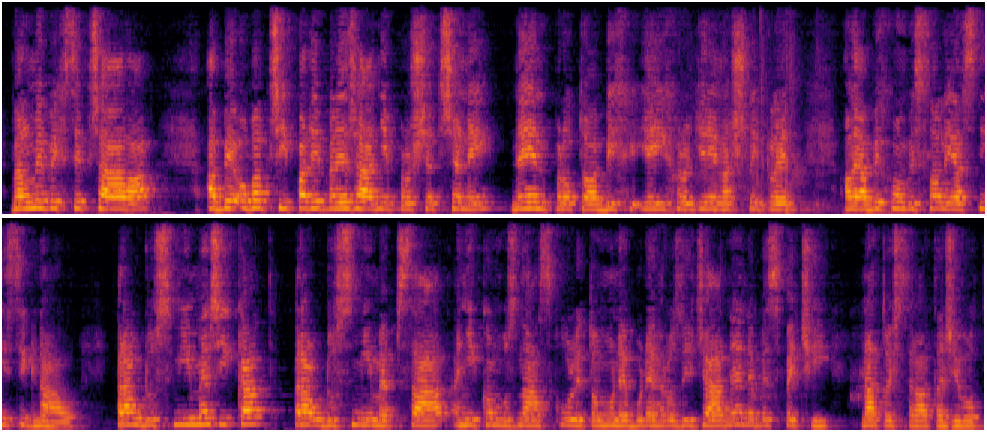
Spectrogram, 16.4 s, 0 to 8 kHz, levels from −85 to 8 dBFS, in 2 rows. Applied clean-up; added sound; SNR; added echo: neural separator model SepFormer DNS4.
